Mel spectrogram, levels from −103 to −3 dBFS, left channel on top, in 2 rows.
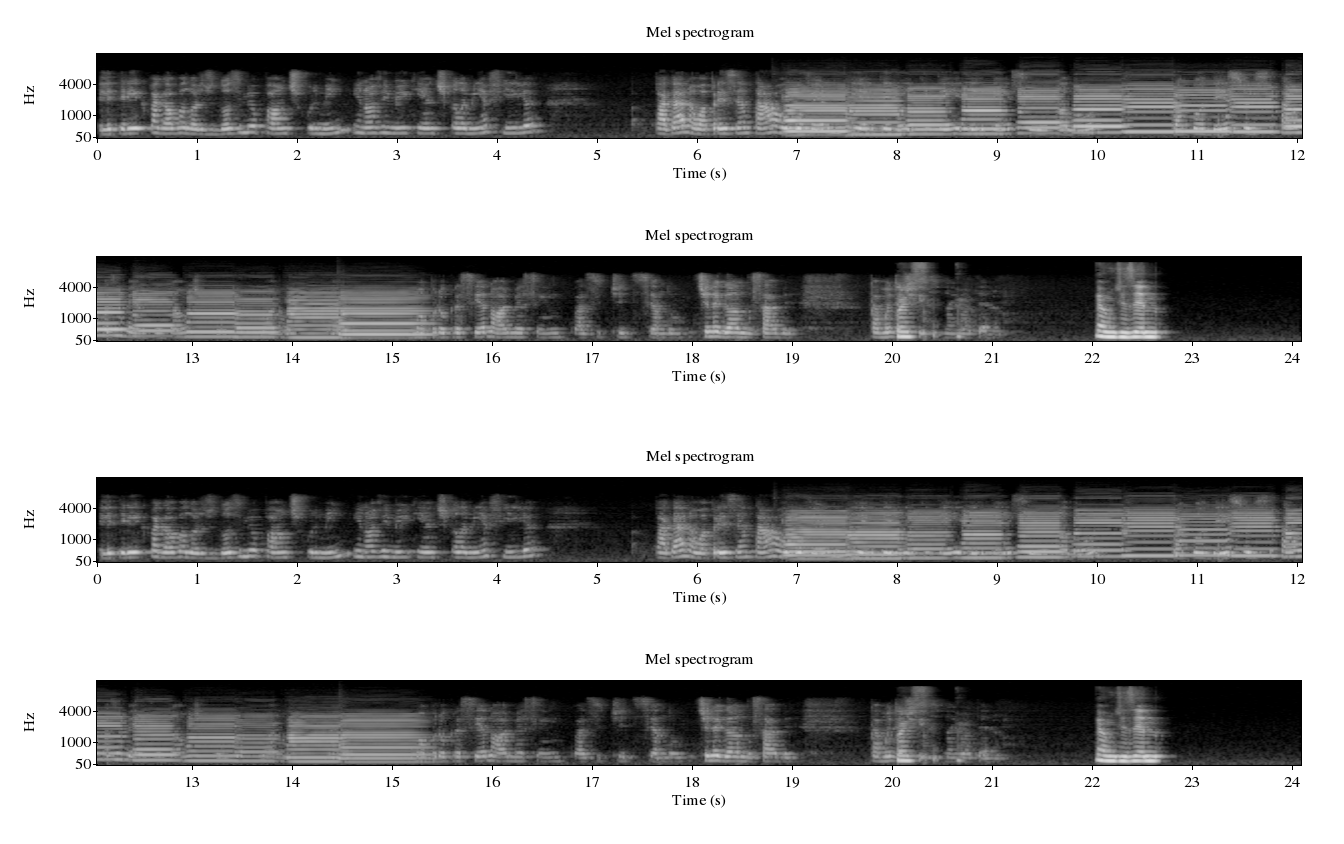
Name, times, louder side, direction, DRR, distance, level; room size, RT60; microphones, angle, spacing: voice 1, 0.0-4.6 5.6-10.1 10.7-14.0 14.3-14.6 15.1-19.5 19.8-21.1, left 1 dB, 85° left, 1.7 m, -37 dB
Wind instrument woodwind instrument, 6.8-15.4, left 4 dB, 55° left, 5.4 m, -34 dB
voice 2, 22.0-22.6, left 3 dB, 15° left, 0.4 m, -21 dB
7.6 x 6.6 x 3.3 m
head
